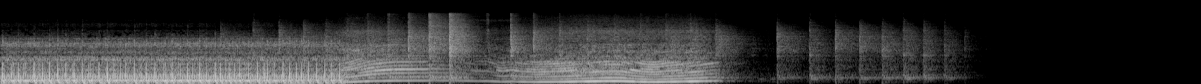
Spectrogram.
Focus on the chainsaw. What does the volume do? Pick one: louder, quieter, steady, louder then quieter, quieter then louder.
quieter then louder.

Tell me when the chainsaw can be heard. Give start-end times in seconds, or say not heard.
0.0-7.2.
